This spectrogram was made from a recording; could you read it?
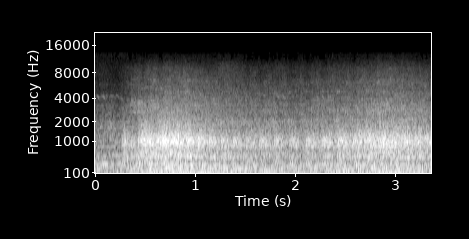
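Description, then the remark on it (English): A crab boat's engine in Shadyside, Maryland rumbles to life early in the morning under rain-threatening skies and settles into a steady idle, with a deep low throb and a continuous mechanical drone and no voices. “The captain fires up the engine, and it's time to begin another day on the water.”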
